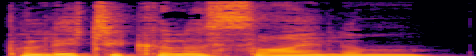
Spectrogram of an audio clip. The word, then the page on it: political asylum: British English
